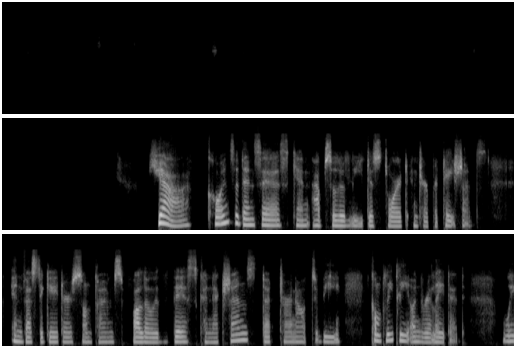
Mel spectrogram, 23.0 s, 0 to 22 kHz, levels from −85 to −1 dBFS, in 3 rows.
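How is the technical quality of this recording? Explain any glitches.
The technical quality is limited by plainly audible Opus voice compression throughout the whole clip. The coder appears to use hybrid mode. The speech below 8 kHz is modelled by linear prediction with a coarse excitation, so it sounds slightly hoarse and robotic. Above 8 kHz, a thin transform layer rebuilds only a rough energy outline. This degree of damage fits a low bitrate around 16 kbps with 20 ms frames. On a spectrogram, the region above 8 kHz would look patchy and blocky rather than finely detailed, with changes stepping at roughly 20 ms intervals.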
